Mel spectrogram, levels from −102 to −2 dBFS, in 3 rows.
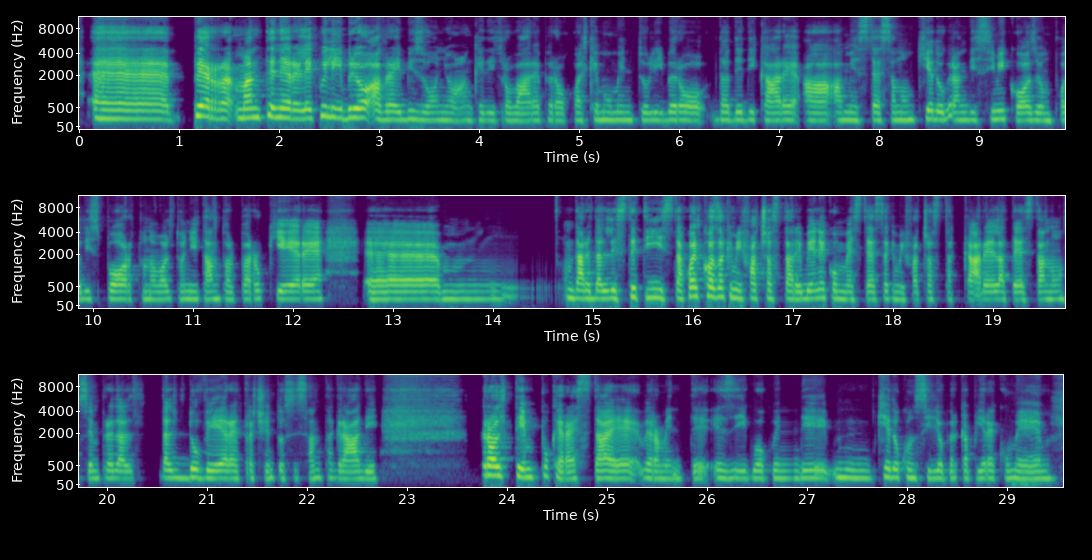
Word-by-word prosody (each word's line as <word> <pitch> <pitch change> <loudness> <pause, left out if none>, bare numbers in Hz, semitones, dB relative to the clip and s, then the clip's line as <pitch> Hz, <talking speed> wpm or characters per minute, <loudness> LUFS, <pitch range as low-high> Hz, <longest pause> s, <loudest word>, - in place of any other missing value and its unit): Ehm, 210 -2 +5
per 255 -6 +8
mantenere 235 -1 +6
l'equilibrio 235 0 +3
avrei 195 -2 +3
bisogno 185 -2 -7
anche 180 +1 -10
di 180 -1 -10
trovare 175 -1 -5
però 175 -2 -9
qualche 185 +3 -9
momento 185 0 -7
libero 185 -1 -4
da 190 0 -7
dedicare 185 0 -2
a 180 -1 +1
a 185 0 -2
me 185 -1 -6
stessa, 185 +1 -6
non 185 +1 -5
chiedo 195 0 -1
grandissimi 190 +2 -4
cose, 180 -1 -3
un 175 -1 -6
po' 180 +1 -8
di 190 +1 -7
sport, 185 0 -2
una 180 -1 -6
volta 180 +1 -6
ogni 185 0 -5
tanto 185 0 -3
al 175 0 -7
parrucchiere, 185 0 +1 0.4
ehm, 180 0 +2
mhmm, 185 +4 -10 0.5
andare 200 -2 +4
dall'estetista, 200 0 +1
qualcosa 245 0 +6
che 235 - -7
mi 205 -3 +1
faccia 200 0 +1
stare 185 0 -2
bene 195 +2 +1
con 200 -2 -4
me 180 -1 -4
stessa 180 +2 -4
e - - -8
che 185 - -13
mi 170 - -8
faccia 180 +2 -7
staccare 180 0 0
la 185 0 +1
testa 180 0 -2
non 180 0 -8
sempre 180 +1 -5
dal, 175 -1 -2 0.2
dal 190 0 -2
dovere, 185 -2 +1
360 185 0 -9
gradi. 170 -1 0 1.0
Però 245 0 +11
il 240 0 0
tempo 205 0 +2
che 225 - -2
resta 180 +2 +1
è 180 0 0
veramente 170 -2 -6
esiguo 180 -1 -6
quindi, 180 0 -6
mhmm, 190 -2 -4
chiedo 200 0 -1
consiglio 185 -2 -5
per 180 +1 -9
capire 180 0 -6
come 175 -1 -5
185 Hz, 150 wpm, -22 LUFS, 180-195 Hz, 1.0 s, Però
